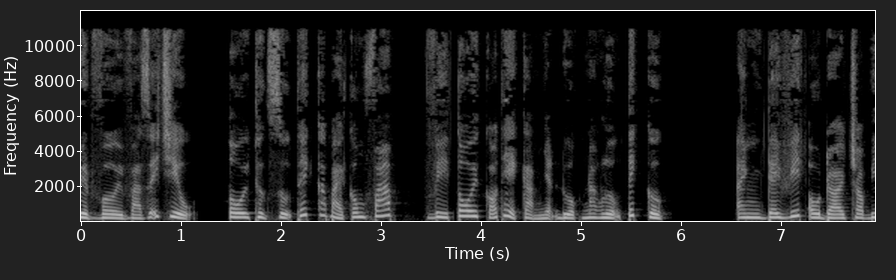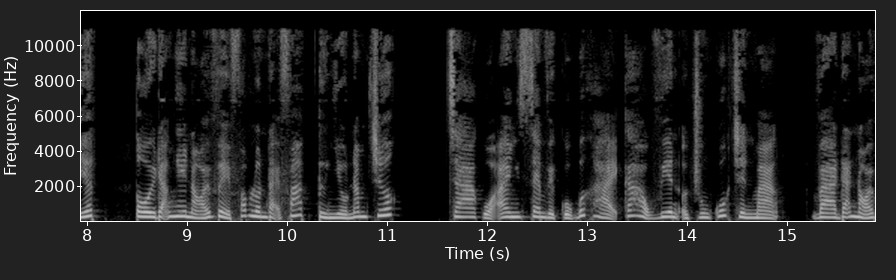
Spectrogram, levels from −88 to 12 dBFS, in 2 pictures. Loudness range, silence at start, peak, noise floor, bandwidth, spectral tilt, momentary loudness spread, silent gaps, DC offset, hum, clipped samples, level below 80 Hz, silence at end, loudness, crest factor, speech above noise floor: 3 LU; 0 s; -8 dBFS; under -90 dBFS; 11.5 kHz; -5 dB/octave; 6 LU; 1.17-1.43 s, 5.91-6.52 s, 11.15-11.51 s, 15.02-15.20 s; under 0.1%; none; under 0.1%; -58 dBFS; 0 s; -25 LUFS; 16 dB; over 66 dB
